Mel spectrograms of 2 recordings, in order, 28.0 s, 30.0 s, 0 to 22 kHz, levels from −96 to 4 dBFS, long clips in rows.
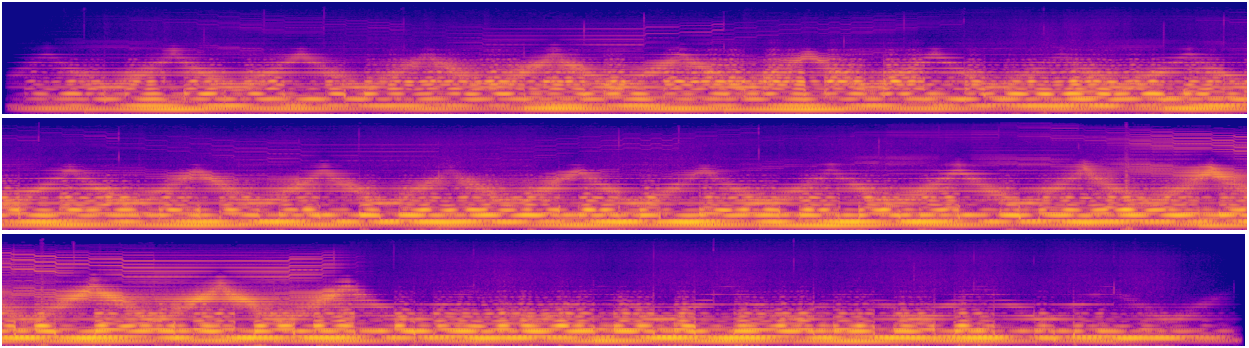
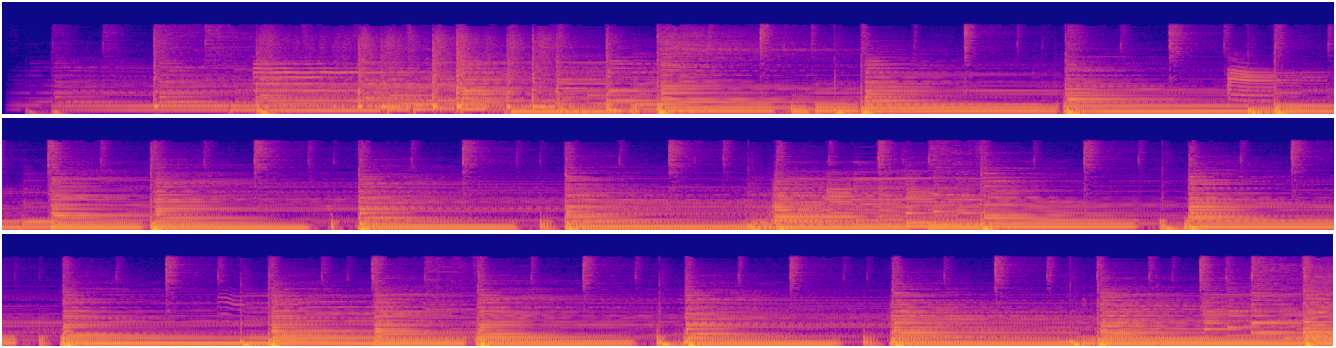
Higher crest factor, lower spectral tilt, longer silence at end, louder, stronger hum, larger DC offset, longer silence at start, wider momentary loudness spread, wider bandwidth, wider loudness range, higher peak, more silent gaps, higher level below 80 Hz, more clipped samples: second, 14 dB vs 20 dB; about the same, -7 dB/octave vs -6.5 dB/octave; first, 0.15 s vs 0 s; first, -16 LUFS vs -27 LUFS; neither; neither; about the same, 0.15 s vs 0.2 s; about the same, 8 LU vs 7 LU; first, 12.5 kHz vs 11 kHz; first, 5 LU vs 2 LU; first, -2 dBFS vs -6 dBFS; neither; second, -56 dBFS vs -28 dBFS; neither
